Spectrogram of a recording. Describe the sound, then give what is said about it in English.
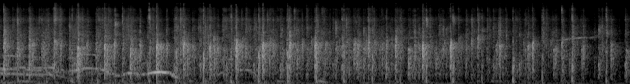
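A crowd at Stam & Bar Café, during the hyfer knowledge festival, applauds loudly and steadily, dense overlapping claps mixed with cheers and a few whoops rising above the noise, sustained throughout without any talking. “And today we are in Stam & Bar Café, and I'm not alone and I'm not just with my guests, but we have a big crowd here. So bring it up, everyone. Make some noise.”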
